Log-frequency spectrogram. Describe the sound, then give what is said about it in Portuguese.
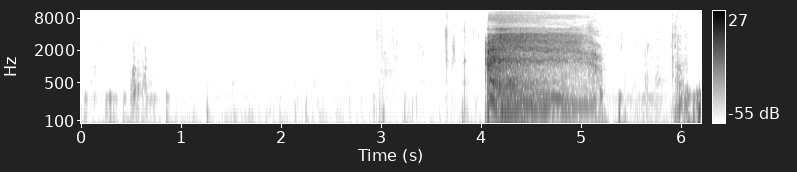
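Quiet sips and soft swallowing clicks as someone drinks water, followed by a loud, breathy exhale lasting about a second, then near silence. “Deixa-me só beber água.”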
